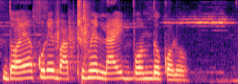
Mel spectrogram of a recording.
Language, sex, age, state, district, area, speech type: Bengali, female, 30-45, West Bengal, Malda, rural, read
